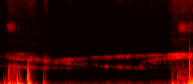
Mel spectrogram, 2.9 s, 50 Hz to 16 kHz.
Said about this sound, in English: I'm on the 25th floor and that's how loud it is in here. Wow. Those are loud sirens. Get out of the way, people.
